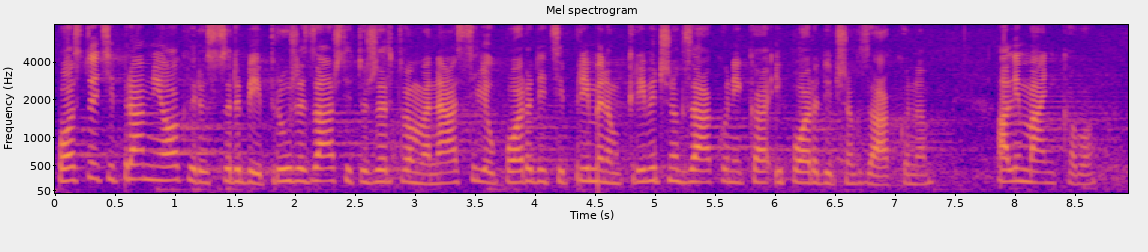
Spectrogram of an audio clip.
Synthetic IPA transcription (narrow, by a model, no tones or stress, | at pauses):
po̞st̪o̞jet͡ɕipɾaːʋnio̞kʋiɾusr̩biipɾuːʒezaːʃt̪it̪uʒər̩t̪ʋamanaːsiʎaupo̞ɾo̞d̪it̪sipɾime̞no̞mkɾiʋit͡ʃno̞ɡzaːko̞nikaʔipo̞ɾo̞d̪it͡ʃnoɡzaːko̞na | alimaɲkaʋo̞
